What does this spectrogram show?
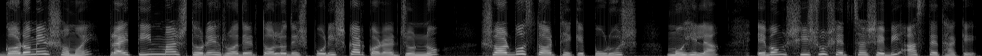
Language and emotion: Bengali, neutral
